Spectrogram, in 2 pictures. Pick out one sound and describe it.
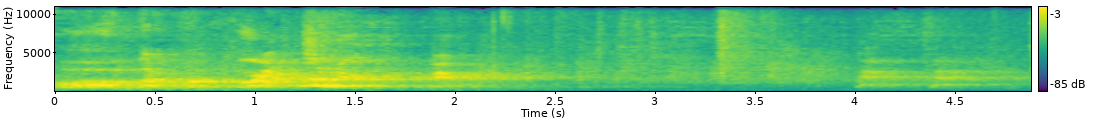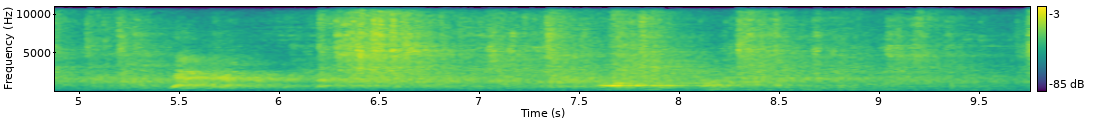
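A woman calls out encouragingly to a dog in a large echoing hall.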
